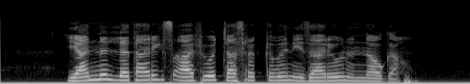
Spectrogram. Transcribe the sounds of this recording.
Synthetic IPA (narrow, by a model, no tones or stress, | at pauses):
janːɨnlət̪ʰaɾikʼsʼəhafiwo̞t͡ʃːasɾəkːɨβənjɛzaɾe̞wʊnɨnːawɡa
